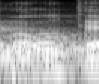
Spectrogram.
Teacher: അൽ മൗത എന്ന് അതിന് ഇസ്തിഫാലിൻ്റെ ഹർഫാണ്. അതിനെ ദീർഘിപ്പിക്കുന്ന അലിഫിൽ ഇസ്തിഫാലിൻ്റെ തർക്കീഖ് ഉണ്ടാവണം. മൗതോ എന്ന് പറയരുത്, മൗത.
